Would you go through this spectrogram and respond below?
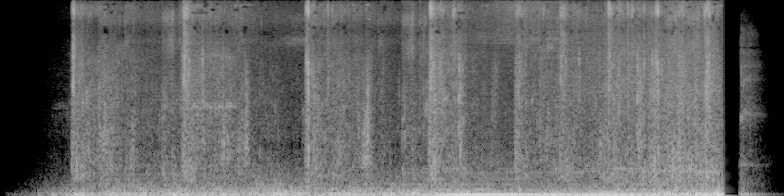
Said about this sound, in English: So right there, footsteps splashing.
